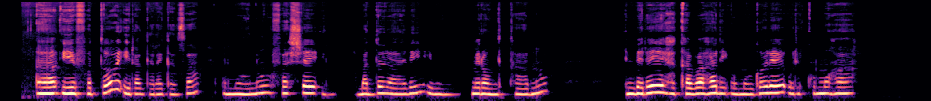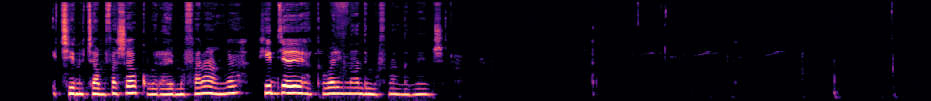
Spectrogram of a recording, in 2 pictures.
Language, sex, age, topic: Kinyarwanda, female, 18-24, finance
